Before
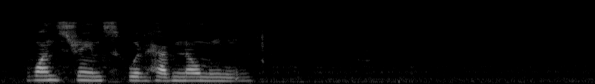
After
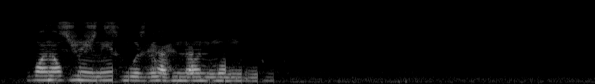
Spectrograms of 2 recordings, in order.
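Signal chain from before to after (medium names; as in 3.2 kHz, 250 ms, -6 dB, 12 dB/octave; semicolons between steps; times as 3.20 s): chunks repeated in reverse 161 ms, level -1 dB; level-controlled noise filter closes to 370 Hz, open at -26 dBFS; treble shelf 2.5 kHz -6.5 dB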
